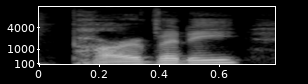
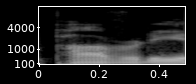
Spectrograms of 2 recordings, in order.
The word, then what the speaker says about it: Parvati: And then it's funny because the first time she was ever on Survivor, everybody kept calling her Poverty and not being able to say her name, and she would correct everybody.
